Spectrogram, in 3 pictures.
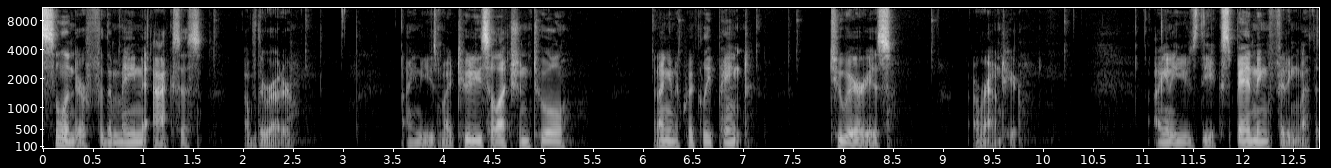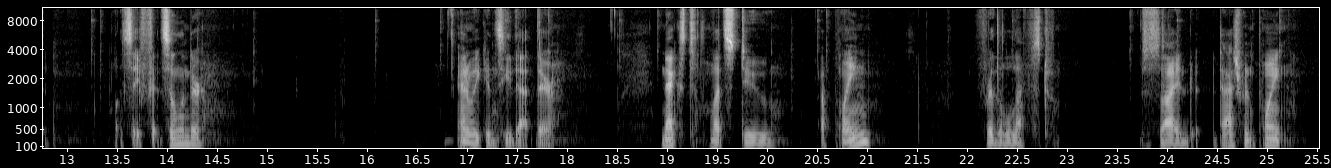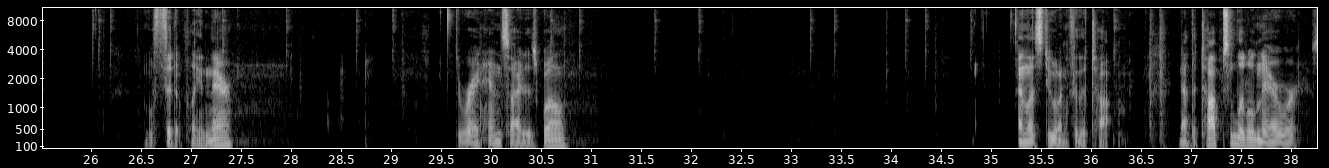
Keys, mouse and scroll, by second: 0.0-0.7 drag, 1.1 scroll down 2, 1.7-2.6 drag, 3.3 ctrl+scroll up 2, 3.8-4.8 ctrl+scroll down 6, 4.9-6.1 ctrl+drag, 6.3 click, 7.5-8.4 ctrl+drag, 8.8-10.2 drag, 13.2 click, 16.0-16.7 drag, 16.9 scroll down 2, 17.3-17.7 drag, 18.0 scroll up 1, 18.4-18.8 drag, 19.1 scroll up 1, 20.4 click, 20.9 scroll down 1, 21.3 scroll up 2, 22.0 ctrl+scroll down 2, 22.4-23.6 ctrl+drag, 24.0-25.1 ctrl+drag, 26.0 click, 27.3-27.9 drag, 28.1-28.5 scroll down 1, 28.6-29.0 drag, 29.2 middle click, 30.6 ctrl+click, 31.5 ctrl+drag, 32.2 ctrl+click, 32.7 ctrl+click, 33.3 click, 33.9 scroll up 1, 34.0-34.3 scroll down 2, 34.7-36.2 drag, 36.8 scroll up 1.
